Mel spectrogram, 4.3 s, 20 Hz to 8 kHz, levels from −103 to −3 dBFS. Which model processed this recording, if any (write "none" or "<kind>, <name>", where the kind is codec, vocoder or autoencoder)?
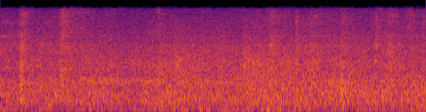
vocoder, Vocos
